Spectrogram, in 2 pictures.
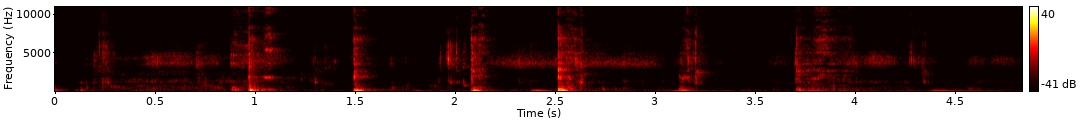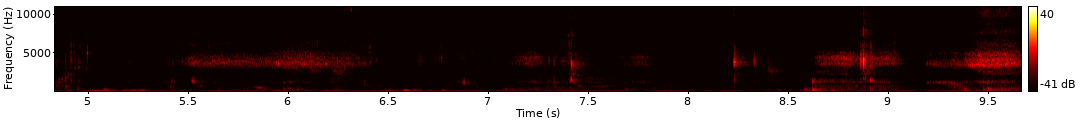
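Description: Close-miked chewing of a mouthful of rice and chicken curry, with several sharp clicks of a metal fork against a stainless steel bowl between about one and four seconds in.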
